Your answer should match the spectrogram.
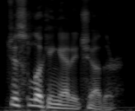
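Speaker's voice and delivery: ordinary delivery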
